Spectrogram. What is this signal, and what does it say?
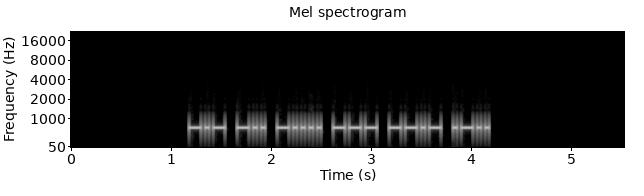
Morse code, heard as a keyed tone, about 30 wpm, 700 Hz. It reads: KD6OQL
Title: USA Call Signs - 6 Characters - 6x Character Spacing - 30wpm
